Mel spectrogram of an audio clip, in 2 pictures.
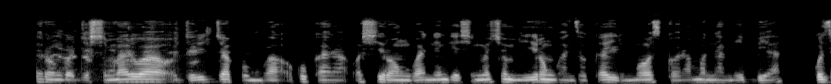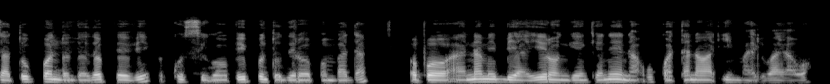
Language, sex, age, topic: Oshiwambo, male, 18-24, finance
